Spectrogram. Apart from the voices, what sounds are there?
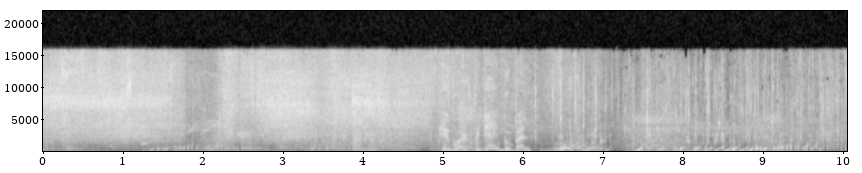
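balloon being blown up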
